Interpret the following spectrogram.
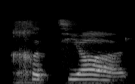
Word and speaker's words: ختيار: Pronounce it as a ختيار, ختيار.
